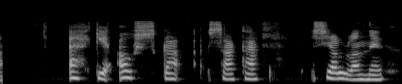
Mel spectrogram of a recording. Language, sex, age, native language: Icelandic, female, 10, Icelandic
